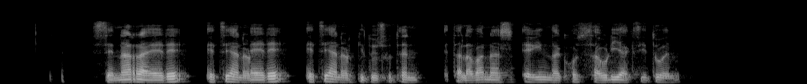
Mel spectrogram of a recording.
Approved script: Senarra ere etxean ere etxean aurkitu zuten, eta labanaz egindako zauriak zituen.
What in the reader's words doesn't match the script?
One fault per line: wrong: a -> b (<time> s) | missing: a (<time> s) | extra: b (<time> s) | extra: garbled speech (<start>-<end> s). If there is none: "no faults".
no faults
